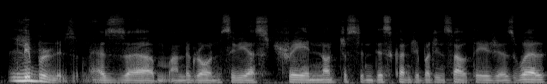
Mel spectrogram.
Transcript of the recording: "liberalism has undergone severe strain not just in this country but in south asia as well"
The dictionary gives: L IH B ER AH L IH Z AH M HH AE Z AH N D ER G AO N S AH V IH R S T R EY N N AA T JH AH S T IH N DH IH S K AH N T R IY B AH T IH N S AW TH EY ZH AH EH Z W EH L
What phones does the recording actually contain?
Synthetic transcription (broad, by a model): L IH B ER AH L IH Z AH M HH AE Z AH N D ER G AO N S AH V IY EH S T R EY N N AA T JH AH S T IH N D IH S K AH N T R IY B AH T IH N S AW T EY ZH AH EH Z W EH L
